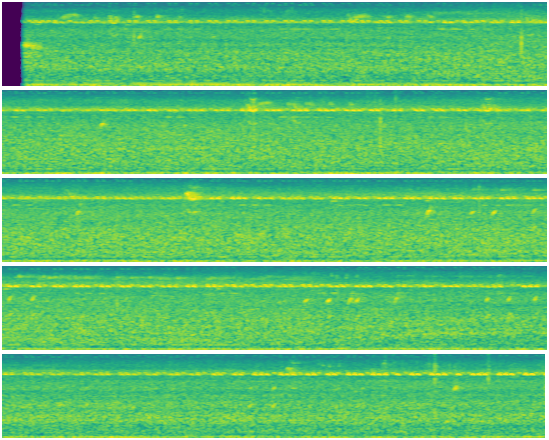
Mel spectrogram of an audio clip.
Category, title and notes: Sound effects > Animals
peaceful atmosphere and animal sounds
animals, amazonia, birds, naturaleza, nature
